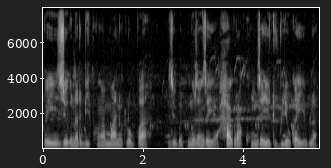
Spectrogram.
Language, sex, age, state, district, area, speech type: Bodo, male, 18-30, Assam, Udalguri, rural, spontaneous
